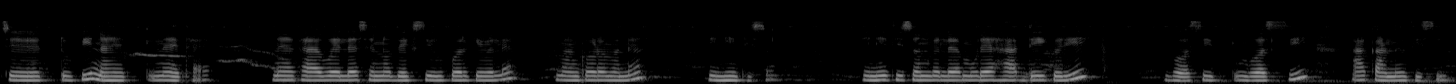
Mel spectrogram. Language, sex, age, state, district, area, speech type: Odia, female, 30-45, Odisha, Bargarh, urban, spontaneous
